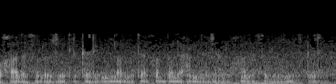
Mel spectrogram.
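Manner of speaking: a hushed, fast whispered supplication; whispered prayer before the lesson. Real, not acted. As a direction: whisper the prayer quickly under the breath.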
